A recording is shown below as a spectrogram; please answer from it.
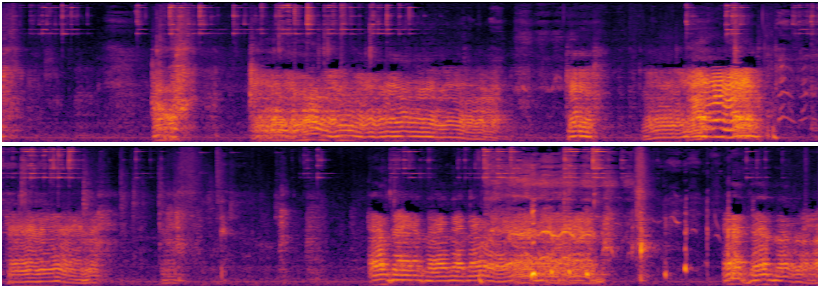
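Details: Dog making strange noises: a run of drawn-out, quavering, moaning howls that rise and fall in pitch, in about six bursts separated by short pauses, with brief clicks in between.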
